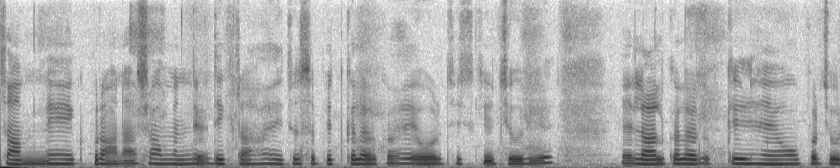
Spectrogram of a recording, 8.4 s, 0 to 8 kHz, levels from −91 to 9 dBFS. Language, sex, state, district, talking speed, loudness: Hindi, female, Chhattisgarh, Sukma, 155 wpm, -17 LUFS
